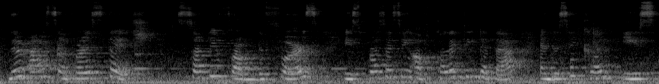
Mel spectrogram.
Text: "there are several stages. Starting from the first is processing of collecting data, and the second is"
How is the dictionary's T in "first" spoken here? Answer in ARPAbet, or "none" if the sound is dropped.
T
